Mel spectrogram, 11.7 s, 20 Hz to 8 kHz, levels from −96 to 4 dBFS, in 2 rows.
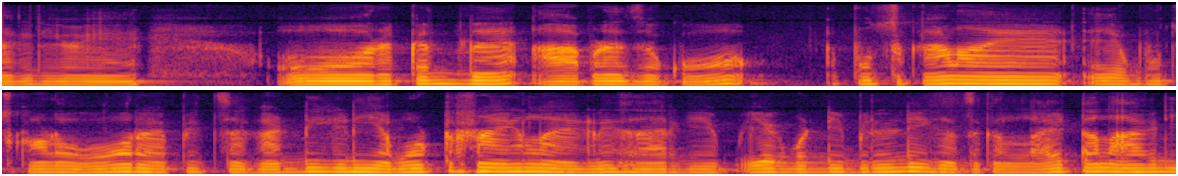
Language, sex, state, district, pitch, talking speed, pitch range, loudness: Marwari, male, Rajasthan, Nagaur, 110 Hz, 165 wpm, 105-120 Hz, -18 LUFS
